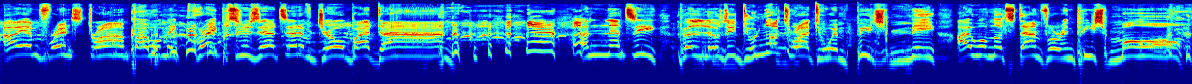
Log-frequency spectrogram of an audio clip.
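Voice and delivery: blustering mock-French proclamation; French Trump. French Trump threatens Biden and Pelosi, blustering French accent. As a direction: declaim it with absurd French vowels. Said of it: "your extremely realistic accent".

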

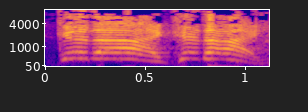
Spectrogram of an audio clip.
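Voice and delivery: high, loud dugout call; coach cheering. Retold or imitated. Little League coach calling out to his batter, high and loud. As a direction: shout encouragement to the batter.

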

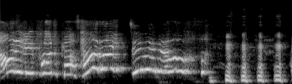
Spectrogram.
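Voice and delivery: high pitched eager squeal; shrill and high. Retold or imitated. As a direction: squeak it out like an excited beginner. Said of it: "And then go really shrill and high pitched".

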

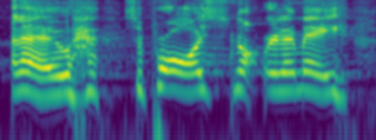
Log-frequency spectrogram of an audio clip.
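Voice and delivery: high-pitched, hammed-up New Zealand accent; bad New Zealand accent. YouTuber revealing herself on Jay Leno, bad New Zealand accent. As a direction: put on a shaky attempt at New Zealand. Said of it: "It's supposed to be New Zealand".

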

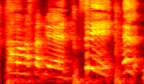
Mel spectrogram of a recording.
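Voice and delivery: high, sing-song fake cheer; mock toxic positivity. Mocking friends who dismiss anxiety, fake chirpy. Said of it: "ese positivismo tóxico".

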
